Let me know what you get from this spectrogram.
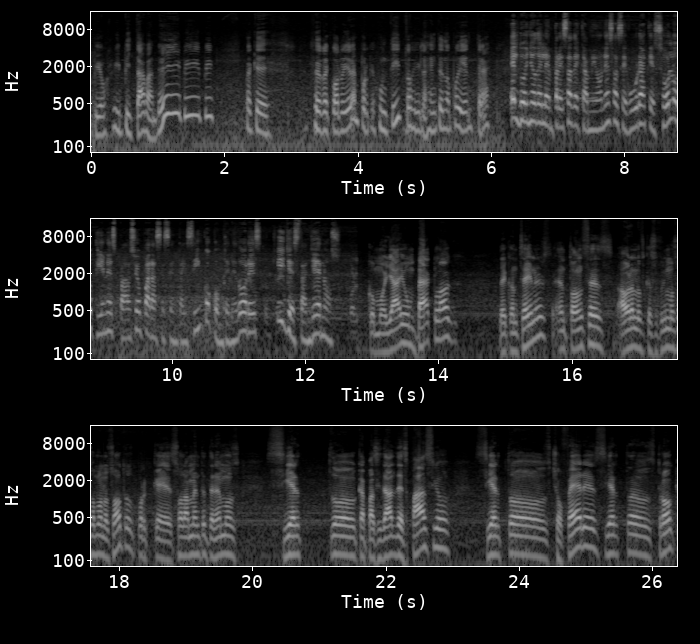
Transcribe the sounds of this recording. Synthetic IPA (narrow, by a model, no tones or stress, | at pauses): pjoɾipit̪aβambibibi | pake | sereko̞rje̞ɾampo̞ɾkexunt̪it̪o̞silaxent̪eno̞po̞ðiaent̪ɾaɾ | e̞ld̪we̞ɲo̞ðe̞laempɾe̞saðe̞kamjo̞ne̞sase̞ɣuɾake̞so̞lot̪je̞ne̞ːspasjo̞paɾase̞se̞nt̪ajsiŋko̞ko̞nt̪e̞neðo̞ɾe̞siʝaest̪and͡ʒe̞no̞sko̞mo̞ʝaajumbaklɔk | d̪e̞ko̞nt̪ejneɾsḛnt̪o̞nse̞sa̰o̞ɾalo̞ske̞sufɾimos̬ːo̞mozno̞so̞t̪ɾo̞spo̞ɾke̞so̞lamẽ̞nt̪e̞t̪e̞nẽ̞mo̞s | sje̞ɾt̪ | okapasiðaðːeːspasjo̞ | sje̞ɾt̪ost͡ʃo̞fe̞ɾe̞sːje̞ɾt̪ost̪ɾo̞k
